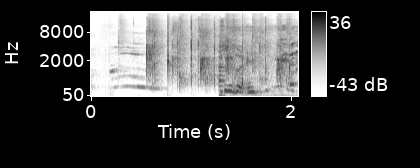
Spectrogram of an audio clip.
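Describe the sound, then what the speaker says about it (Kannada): Several people clap their hands indoors during a guess-the-actor challenge game. The claps are quick, uneven and close, mixed with loud chatter and a voice. "ನೀವೆಲ್ಲರೂ ಚಪ್ಪಾಳೆ ಹೊಡಿಬೇಕು"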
